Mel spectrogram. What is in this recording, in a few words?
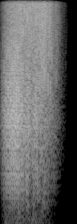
Multimedia Internet CD-Rom Flash Wipe Electronic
